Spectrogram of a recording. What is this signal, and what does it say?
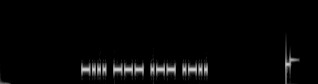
Morse code, heard as a keyed tone, about 46 wpm, 700 Hz. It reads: BOWL
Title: Sentences from Top 1200 Words - New Word Drill - 45wpm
